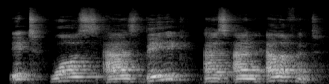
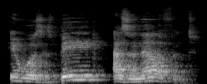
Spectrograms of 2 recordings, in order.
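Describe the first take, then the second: First: Every word is fully pronounced with flat rhythm. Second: Small words are reduced, giving an up-down rhythm. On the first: The speaker calls it wrong. "without the rhythm, without the, the weak forms, just flat" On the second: The speaker calls it right. "Now we have this rhythm, and that sounds good"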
